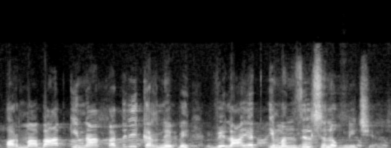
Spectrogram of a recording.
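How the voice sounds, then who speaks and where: A man's voice: high voice, a crowd in the background. A man preaching a sermon, emphatic and exhorting his listeners.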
